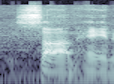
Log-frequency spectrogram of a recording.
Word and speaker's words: Samhain: Celtic Irish holiday of solid spelled Samhain actually pronounced Alwyn and to this day I'm still trying to figure out if Glenn Danzig pronounces the band name Samhain or Sol way he knows the right pronunciation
